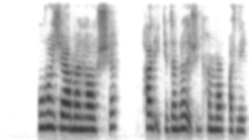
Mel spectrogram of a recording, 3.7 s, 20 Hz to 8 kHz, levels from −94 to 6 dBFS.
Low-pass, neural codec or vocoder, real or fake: 7.2 kHz; autoencoder, 22.05 kHz, a latent of 192 numbers a frame, VITS, trained on one speaker; fake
